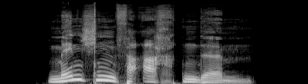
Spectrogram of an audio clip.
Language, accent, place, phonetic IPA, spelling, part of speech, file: German, Germany, Berlin, [ˈmɛnʃn̩fɛɐ̯ˌʔaxtn̩dəm], menschenverachtendem, adjective, De-menschenverachtendem.ogg
- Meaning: strong dative masculine/neuter singular of menschenverachtend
